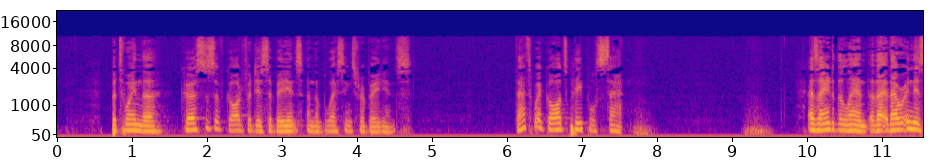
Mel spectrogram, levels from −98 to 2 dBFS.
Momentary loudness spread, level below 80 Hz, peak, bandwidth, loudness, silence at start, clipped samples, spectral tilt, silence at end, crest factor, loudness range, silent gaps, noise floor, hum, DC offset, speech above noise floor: 20 LU; -46 dBFS; -2 dBFS; 11 kHz; -22 LUFS; 0.75 s; under 0.1%; -6 dB/octave; 0 s; 20 dB; 7 LU; none; -65 dBFS; none; 0.6%; 45 dB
